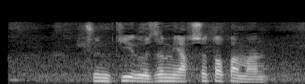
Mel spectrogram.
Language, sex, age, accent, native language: Uzbek, male, 18-24, Xorazm, Uzbek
